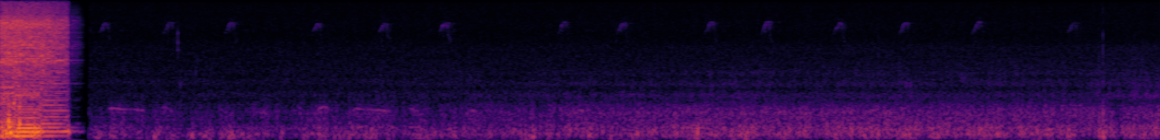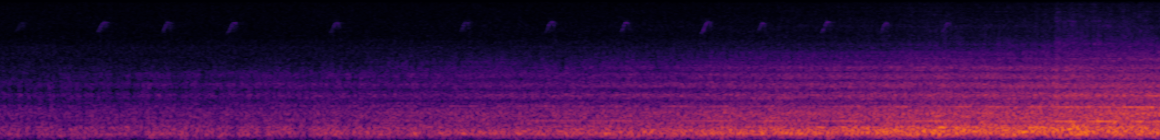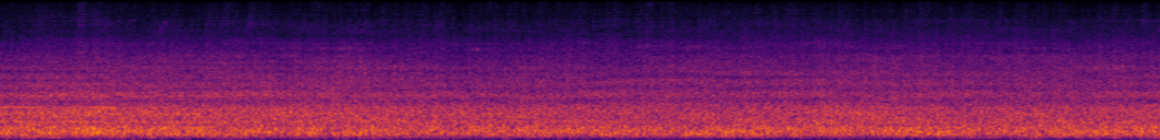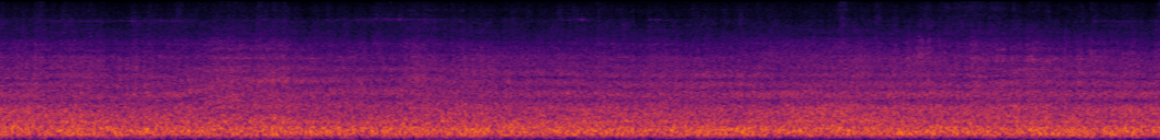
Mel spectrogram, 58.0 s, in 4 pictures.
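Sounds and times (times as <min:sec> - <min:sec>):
freight train passing: 0:00.0 - 0:01.1, 0:07.7 - 0:58.0.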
